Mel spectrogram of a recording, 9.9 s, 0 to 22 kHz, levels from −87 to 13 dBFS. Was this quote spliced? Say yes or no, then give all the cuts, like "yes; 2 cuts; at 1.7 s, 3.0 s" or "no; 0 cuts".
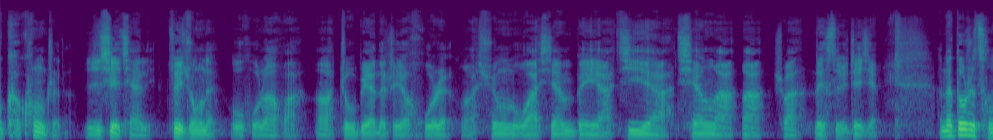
yes; 2 cuts; at 1.6 s, 7.4 s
